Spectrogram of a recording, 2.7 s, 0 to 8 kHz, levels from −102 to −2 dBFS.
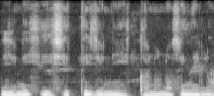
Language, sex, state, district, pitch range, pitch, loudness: Chakma, female, Tripura, Unakoti, 170-190 Hz, 180 Hz, -14 LUFS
